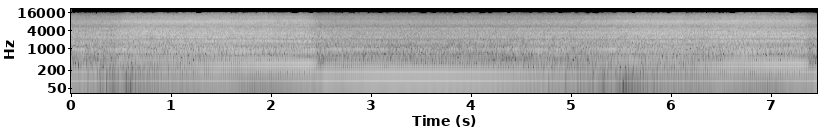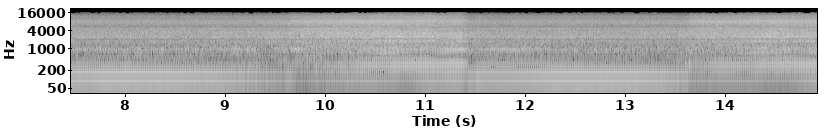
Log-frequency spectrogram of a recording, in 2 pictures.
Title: Z1000J、エンジンオーバーホール後のならし中期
